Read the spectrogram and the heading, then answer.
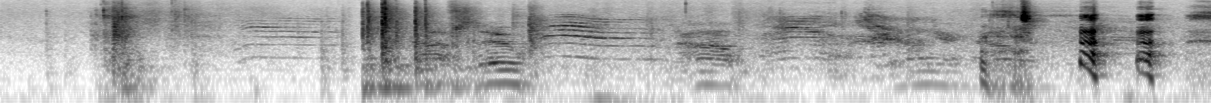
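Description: An old male cat meows several times in quick succession, fairly loud, with wavering drawn-out cries, and a few dull thumps are scattered among the calls.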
